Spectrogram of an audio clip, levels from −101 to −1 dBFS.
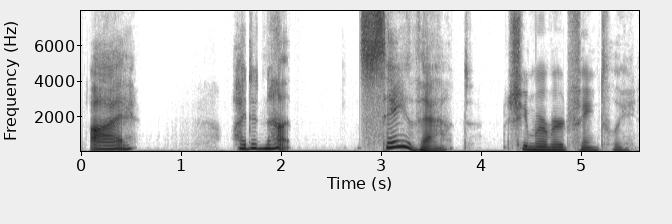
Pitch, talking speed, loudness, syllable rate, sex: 180 Hz, 75 wpm, -22 LUFS, 3.5 syllables/s, female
